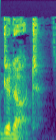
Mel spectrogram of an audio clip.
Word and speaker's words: Gadot: She pronounces it Gadot.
